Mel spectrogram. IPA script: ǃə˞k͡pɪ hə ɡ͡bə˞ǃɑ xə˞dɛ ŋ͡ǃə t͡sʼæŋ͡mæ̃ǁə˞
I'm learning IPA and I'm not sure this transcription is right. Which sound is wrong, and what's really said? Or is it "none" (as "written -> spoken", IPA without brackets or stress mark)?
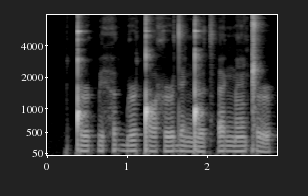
none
